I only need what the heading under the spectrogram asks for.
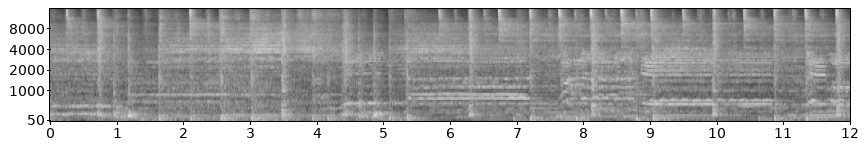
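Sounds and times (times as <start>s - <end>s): church praise band playing: 0.0s - 12.0s
drum kit steady beat: 0.0s - 12.0s
group singing: 0.0s - 12.0s.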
